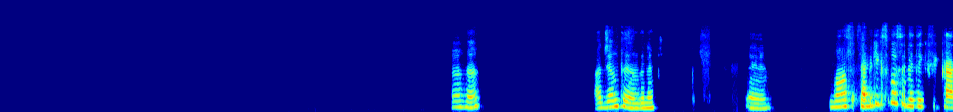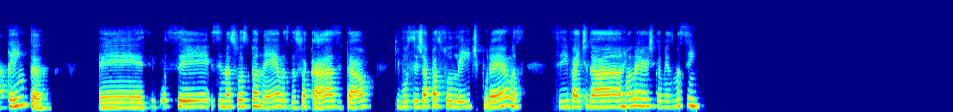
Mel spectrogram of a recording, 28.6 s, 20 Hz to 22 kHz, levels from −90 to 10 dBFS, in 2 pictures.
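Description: Speech carried over a WebRTC call path, with the Opus coding audible as a spectrum that stops near 12 kHz. At 18.57 to 18.67 s and again at 22.81 to 22.91 s there is a lost packet rebuilt from error correction. Each spot sounds like about 60 ms of rougher, noisier audio with no gap, which points to three lost packets replaced by the low-bitrate copies carried in the following ones. On a spectrogram these spots appear as short smeared patches with grainier texture. At 23.68 s there is a CD skip: the laser jumped to another turn of the spiral. A tick and a mute of a few milliseconds mark where playback resumes from a different place. On the waveform this shows as a brief near-silent notch with a discontinuity on either side.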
